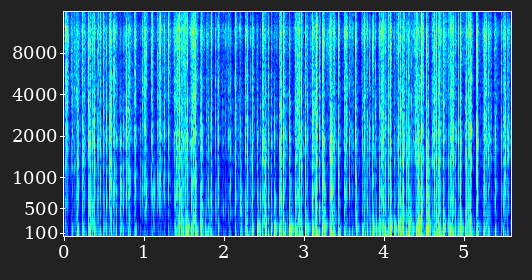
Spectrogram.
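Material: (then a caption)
Paper. A round, white, thin and flat disposable paper plate with a fluted rim, held in both hands close to the mic, is tapped and scratched with fingertips and nails. The result is a fast, continuous stream of soft, dull taps with a deep, thumpy low end, faint scratchy texture, and almost no ring after each hit. The tapping swells louder in bursts partway through.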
